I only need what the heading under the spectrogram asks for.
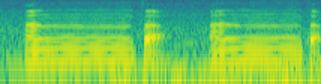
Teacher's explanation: jangan langsung ke huruf t-nya tetap dengungnya dibaca juga.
